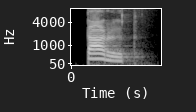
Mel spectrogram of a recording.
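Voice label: "тарыт", Komi, female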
